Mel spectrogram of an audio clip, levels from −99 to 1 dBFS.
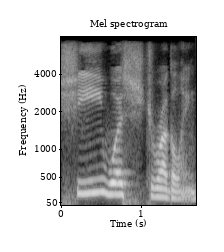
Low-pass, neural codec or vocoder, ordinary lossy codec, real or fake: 7.2 kHz; none; AAC, 32 kbps; real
